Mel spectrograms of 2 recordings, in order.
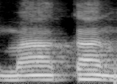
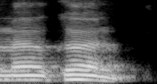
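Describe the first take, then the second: First: The vowels sound plain and natural. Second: The vowels sound shifted and exaggerated. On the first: The speaker calls it right. "seperti makan" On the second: The speaker calls it wrong. "nggak ada itu makan"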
